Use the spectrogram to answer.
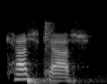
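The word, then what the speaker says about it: Cascais: Well, we ended the bike ride, and I'm not saying this city correctly, but Augusta said if you say cash cash that that's close if you, that's close enough how to say it um,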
